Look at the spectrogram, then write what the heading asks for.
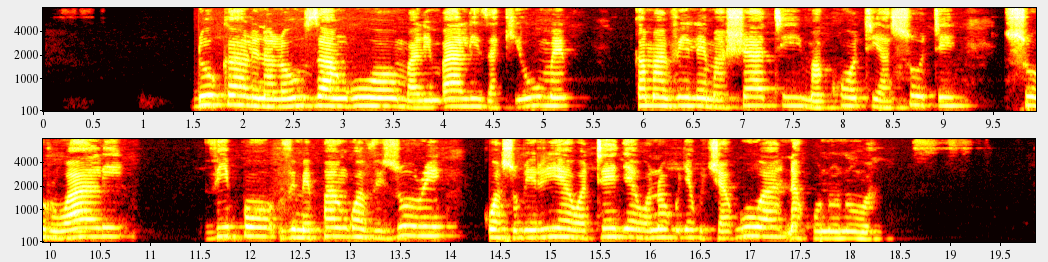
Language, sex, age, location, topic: Swahili, female, 36-49, Dar es Salaam, finance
